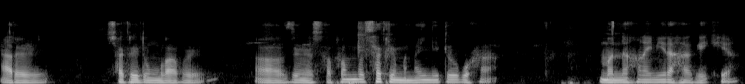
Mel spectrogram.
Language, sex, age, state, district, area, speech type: Bodo, male, 45-60, Assam, Kokrajhar, urban, spontaneous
